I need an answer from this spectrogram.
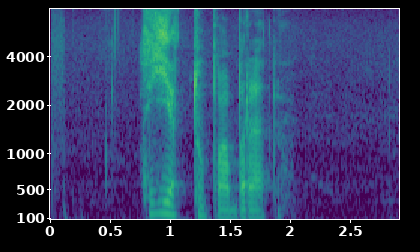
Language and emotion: Russian, angry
